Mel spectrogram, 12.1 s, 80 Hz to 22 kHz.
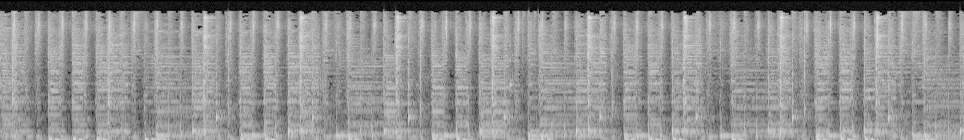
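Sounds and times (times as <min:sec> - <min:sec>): steady bass beat: 0:00.0 - 0:03.7, 0:04.4 - 0:04.8, 0:05.4 - 0:12.0.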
